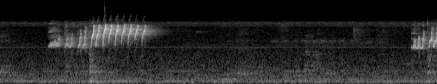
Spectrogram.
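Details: Flameback at night giving the agitated nyerecet rattle: a fast trill of harsh, high pulses, about four per second, which starts lower, rises in pitch, and is then followed by another burst after a pause of a few seconds.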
